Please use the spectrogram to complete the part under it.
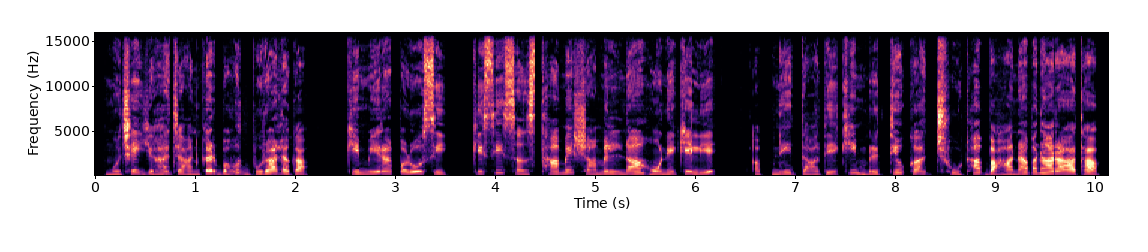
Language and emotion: Hindi, disgusted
